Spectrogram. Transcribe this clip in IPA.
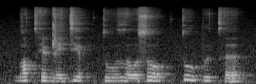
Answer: ɡ ɒ t̪ʰ e ɖ e tʲ ə | t̪ u ð o s o | t̪ u p ɯ t̪ʰ ə

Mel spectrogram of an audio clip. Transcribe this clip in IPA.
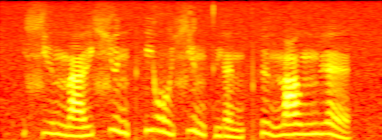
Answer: ɕ i˥ n̪ a˧˥ ɪ̯ ɕ y˥˧ n pʰ j o˥˧ ʊ̯ ɕ i˥˩ n t̪ j ɛ˨˩ n pʰ y˥˩ n̪ ɑ˥ ʊ̯ n̪ ɥ ɛ˥˩

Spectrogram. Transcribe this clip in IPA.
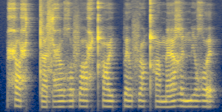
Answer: ħ ɒ ħ tː a s ʕ o ʁʷ i f ɒː ħ qʰ ə˞ ɪ̯ pː ɛ ʊ̯ f ə˞ qʰ ɛ m æ ʁ i m i ʁʷ ɛ

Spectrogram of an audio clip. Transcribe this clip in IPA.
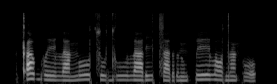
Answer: kʼ a˦ ɡʷ eː˨ l a˨ ŋ oː˦ t͡s u˨ d uː˨ l a˨ ɾ i˦˨ t͡s a˨ r ũ˨ k͡p eː˦ l ɔ˨ d ã˦ k o˨

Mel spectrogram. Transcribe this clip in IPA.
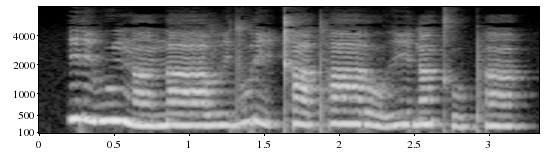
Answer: i˦ ɾ i˨˦ β u˦ ŋ ã˨ n aː˨ v i˨ d u˦ ɾ iː˨ kʰ a˦˨ tʰ aː˦ ɾ oː˨ ɣ i˦˨ ɗ ã˦ kʰ u˨ pʰ ã˦

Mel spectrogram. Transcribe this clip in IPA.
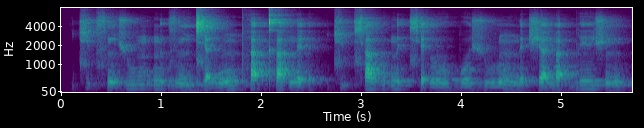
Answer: t͡ɕ ʊ˦ ʔ s ĩ˨ ʃ u˦ m ʊ˦ ʔ n ʊ˦ ʔ z ĩ˨ d͡ʑ a̰˦˨ ɪ̯ w ũ˦ pʰ ä˦ ʔ kʰ ä˦ ʔ n ɛ˦ ʔ | t͡ɕ o̰˦˨ t͡ɕʰ ä˦ p ʊ˦ ʔ n ɛ˦ ʔ t͡ɕʰ ɛ˦ ʔ l o˦ ʊ̯ p o˦ ʊ̯ ʃ u˦ l ũ˨ n ɛ˦ ʔ ʃ a̰˦˨ ɪ̯ w ä˦ ʔ b e˦ ɪ̯ ʃ ĩ˨

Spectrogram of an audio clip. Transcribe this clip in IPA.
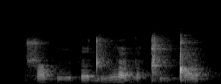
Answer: sˤ o p y θ ø d y ŋ œ ɡ œ ǁ y ǃ œ

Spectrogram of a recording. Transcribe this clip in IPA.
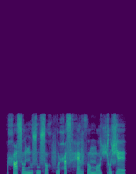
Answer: x ɑ˧˩˧ s ɔ˩˧ ɲ u˦˨ s u˩˧˩ s ɔ˩˧ x f u˧˩˧ ħ ʌ˩˧ s h æ˧˩˧ v θ ɔ˩˥ m ɔ˩˧ ç ɔ˦˨ ɕ ɛ˦˨

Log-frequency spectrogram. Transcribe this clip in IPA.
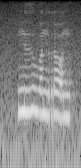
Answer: n ɯː w ɔ n r ɔː n

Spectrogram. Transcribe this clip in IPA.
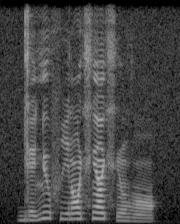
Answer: ɡ e˨ lʲ ʊ˦ f i˧ ɾ ɔ̃˦ xʲ ã˦ xʲ õ˨ ɣ ɔ̃˨

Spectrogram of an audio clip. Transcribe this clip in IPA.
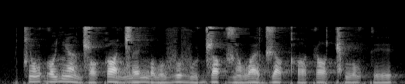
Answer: t͡ɕ ũ˧˥ lˠ ɡ ɔ˧˥ ʎ æ̃˥˩ ɖ͡ʐ ɒ˨˩˦ q æ˥˩ ŋ͡ǁ ɛ˧˥ ŋ ʊ˧˩ lˠ u˥˩ v ʊ˥˧ v u˨˩˦ ɖ͡ʐ əː˥˩ q ʑ ə̃˧˩ lˠ æ˥˩ d͡ʒ ɜ˥˩ qʰ ʌ˧˩ k ɑ˥˩ ǁ u˧˥ lˠ k ɪ˧˥

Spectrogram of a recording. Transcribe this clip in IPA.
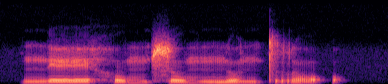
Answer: n eː˦˥ h o˦˥ m s o˧ m n o˨˩ n t r ɔ˨˩ ʔ

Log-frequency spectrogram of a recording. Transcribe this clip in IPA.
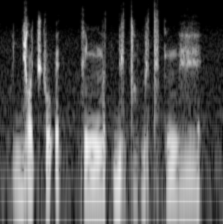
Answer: ɟ ɔ t͡ʃʼ u ʔ e kː e ɲ m ə t bʲ e t ɔ̤ b e t e̤ t mː e̤

